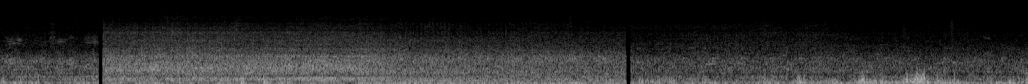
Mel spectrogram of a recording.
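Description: Vintage double-decker bus's engine running steadily close by. The sound breaks off abruptly about a second in and again about six seconds in.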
